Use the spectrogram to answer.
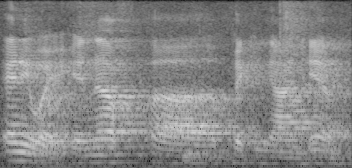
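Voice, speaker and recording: A man in his sixties, a magistrate, giving an informal, halting welcome speech from a courtroom podium. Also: medium pitch, a bit bright. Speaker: magistrate introducing a speaker. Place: wood-paneled courtroom. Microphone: podium mic, standing back from it. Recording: very echoey hall, distant mic, faint noise.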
